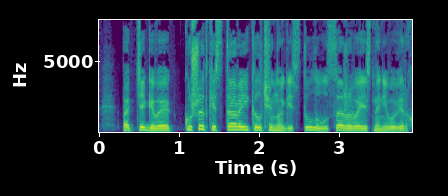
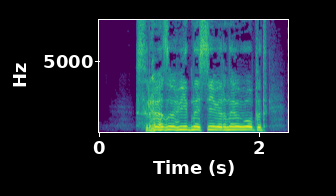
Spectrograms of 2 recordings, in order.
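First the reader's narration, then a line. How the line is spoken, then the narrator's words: Laughing. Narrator (Russian): рассмеялся Гючон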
